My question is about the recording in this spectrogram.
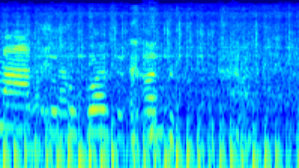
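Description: A vehicle engine idling with a steady low rumble, with people's voices over it.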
